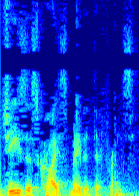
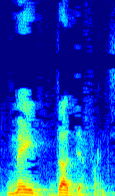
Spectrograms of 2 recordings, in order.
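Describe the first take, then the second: First: Said in the usual way. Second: "the" drawn out and stressed; slow down and lean on "the". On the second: Shown as a demonstration. Preacher correcting himself to make the point, stress on "the".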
